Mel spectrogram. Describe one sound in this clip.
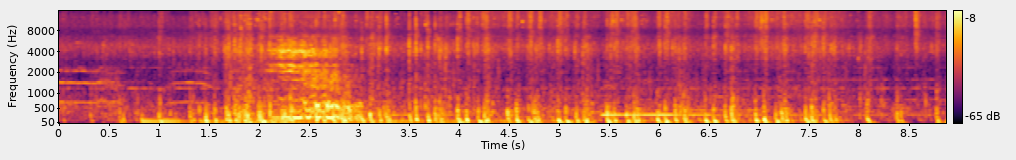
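Horse hooves thud rapidly at a gallop.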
